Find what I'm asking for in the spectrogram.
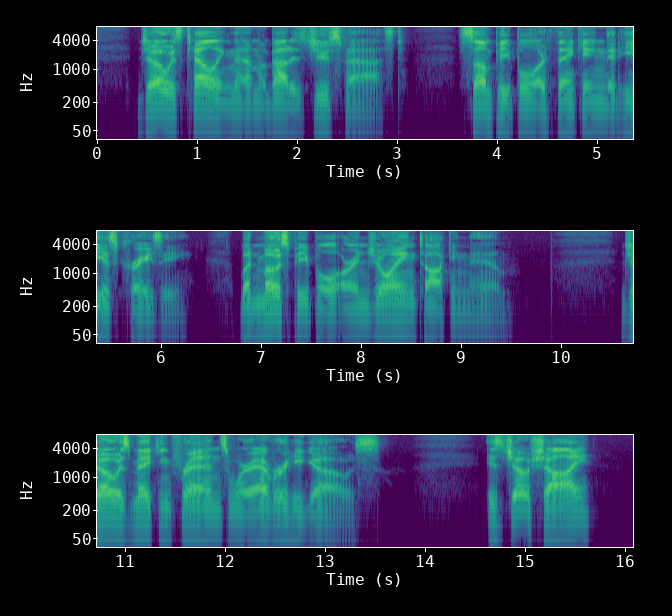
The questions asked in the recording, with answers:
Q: Is Joe shy?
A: No, Joe isn't shy. He is making friends wherever he goes.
